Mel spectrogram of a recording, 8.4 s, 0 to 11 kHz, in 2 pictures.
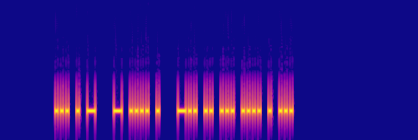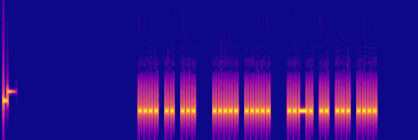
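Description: Rapid Morse code at about 45 words per minute: a steady mid-pitched tone keyed in quick dits and dahs, in two bursts separated by a pause with a single brief click.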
